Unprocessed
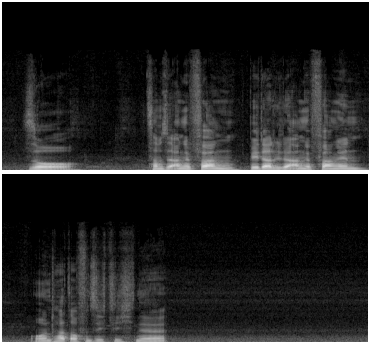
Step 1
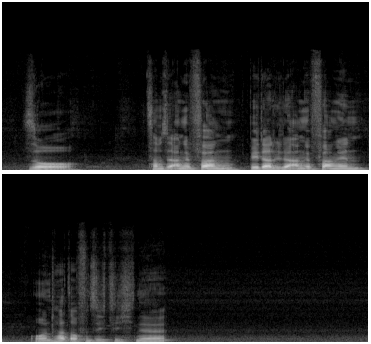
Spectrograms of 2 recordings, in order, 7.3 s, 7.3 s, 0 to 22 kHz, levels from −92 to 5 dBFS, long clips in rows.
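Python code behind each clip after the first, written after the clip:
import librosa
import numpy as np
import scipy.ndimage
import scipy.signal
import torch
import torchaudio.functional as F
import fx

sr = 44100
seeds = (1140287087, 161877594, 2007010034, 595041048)

y = fx.hum_notches(x, sr, base_hz=60, count=6)
y = F.gain(torch.from_numpy(y), -5.0).numpy()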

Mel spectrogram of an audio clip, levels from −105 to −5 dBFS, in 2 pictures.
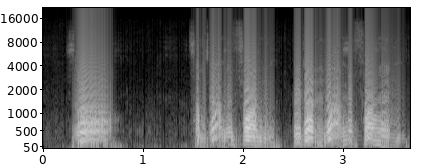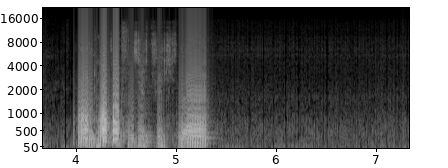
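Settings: y = fx.cycle_switch(x, sr, every=2, mode='muted')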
